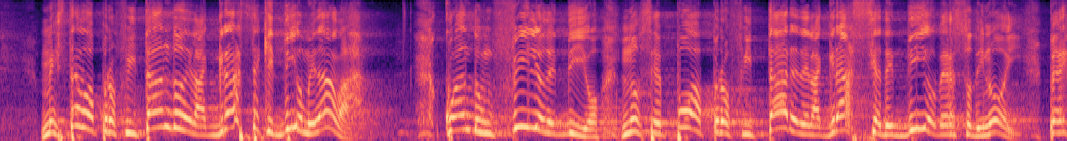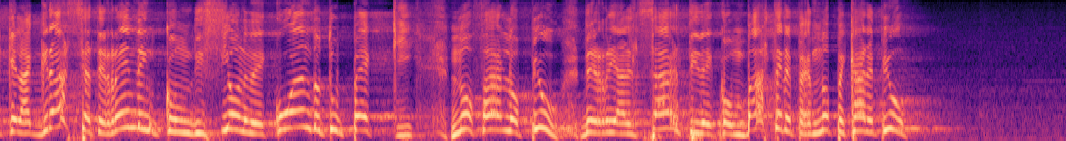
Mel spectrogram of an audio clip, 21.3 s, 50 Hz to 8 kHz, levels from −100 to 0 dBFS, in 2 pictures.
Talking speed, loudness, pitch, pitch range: 130 wpm, -13 LUFS, 250 Hz, 210-300 Hz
